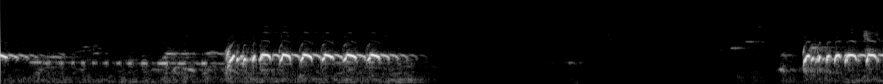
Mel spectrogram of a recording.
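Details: Zebra dove, female, calling a male: a wavering cooing phrase, then a louder run of quick pulsed notes lasting two seconds, a long silence, and a fresh burst of the same rapid notes near the end.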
